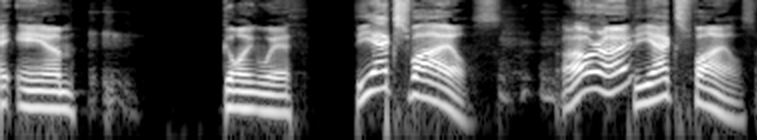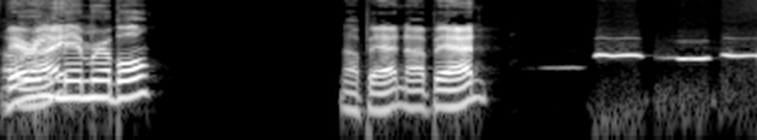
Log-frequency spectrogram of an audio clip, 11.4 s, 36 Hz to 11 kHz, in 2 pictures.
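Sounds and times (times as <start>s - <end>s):
speech: 0.0s - 0.9s, 1.7s - 6.9s, 8.2s - 9.4s
person whistling a tune into microphone: 9.7s - 11.3s.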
